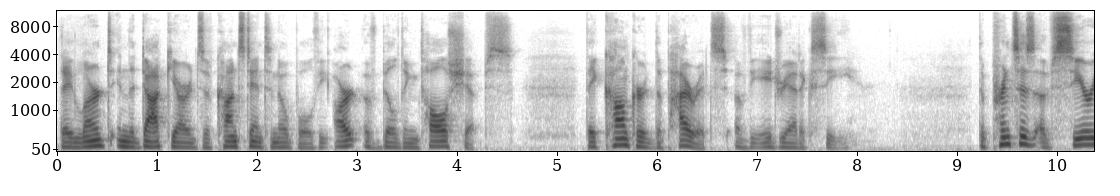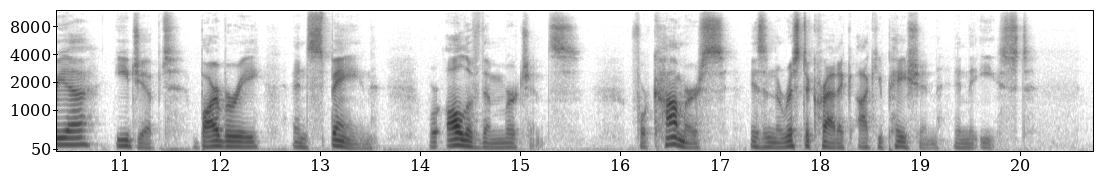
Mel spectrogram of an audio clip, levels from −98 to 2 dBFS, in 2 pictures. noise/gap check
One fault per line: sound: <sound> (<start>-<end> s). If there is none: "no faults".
no faults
